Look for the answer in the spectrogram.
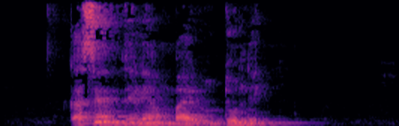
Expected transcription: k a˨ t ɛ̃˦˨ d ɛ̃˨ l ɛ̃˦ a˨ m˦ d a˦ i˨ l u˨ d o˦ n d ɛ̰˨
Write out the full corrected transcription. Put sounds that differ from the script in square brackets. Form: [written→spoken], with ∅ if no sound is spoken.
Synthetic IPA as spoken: k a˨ [t→s] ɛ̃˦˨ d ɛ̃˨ l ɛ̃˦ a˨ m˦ [d→b] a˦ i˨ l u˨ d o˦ n d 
